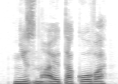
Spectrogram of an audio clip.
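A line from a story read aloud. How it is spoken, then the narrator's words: Dry reply. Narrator (Russian): сухо ответила Зоя Семеновна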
